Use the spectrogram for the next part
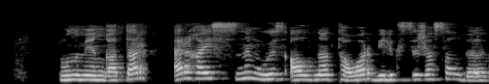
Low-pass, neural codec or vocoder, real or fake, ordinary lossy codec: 7.2 kHz; none; real; none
